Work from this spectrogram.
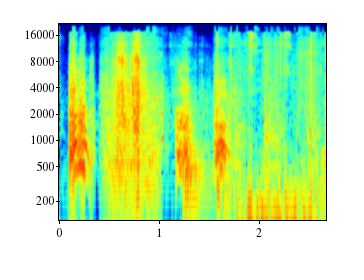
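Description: A Belgian Malinois police K-9 barks sharply at a training range, several loud close barks in quick bursts with scuffling and handling noise between them.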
